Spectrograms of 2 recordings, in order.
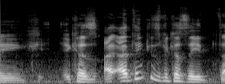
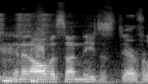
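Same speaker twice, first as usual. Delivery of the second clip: ordinary delivery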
